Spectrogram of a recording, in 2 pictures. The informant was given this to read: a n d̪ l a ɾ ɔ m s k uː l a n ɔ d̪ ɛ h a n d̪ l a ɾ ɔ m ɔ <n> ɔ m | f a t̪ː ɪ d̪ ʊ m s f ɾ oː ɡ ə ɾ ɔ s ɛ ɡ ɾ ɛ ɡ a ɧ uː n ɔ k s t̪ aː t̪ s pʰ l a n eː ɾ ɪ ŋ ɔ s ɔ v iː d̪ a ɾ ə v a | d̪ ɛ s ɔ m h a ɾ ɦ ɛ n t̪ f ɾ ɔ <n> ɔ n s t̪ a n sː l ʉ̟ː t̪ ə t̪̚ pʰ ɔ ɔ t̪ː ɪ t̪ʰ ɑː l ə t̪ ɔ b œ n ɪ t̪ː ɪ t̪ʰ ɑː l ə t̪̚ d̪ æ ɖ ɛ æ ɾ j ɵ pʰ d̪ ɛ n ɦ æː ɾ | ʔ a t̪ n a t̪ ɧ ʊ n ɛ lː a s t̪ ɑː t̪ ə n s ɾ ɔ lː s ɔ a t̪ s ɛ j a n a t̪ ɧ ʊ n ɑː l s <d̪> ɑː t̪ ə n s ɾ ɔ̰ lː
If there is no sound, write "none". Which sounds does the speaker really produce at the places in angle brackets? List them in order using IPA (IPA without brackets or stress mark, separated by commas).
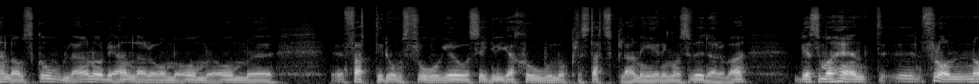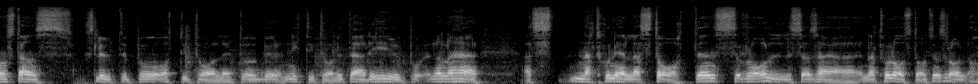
m, nː, t̪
